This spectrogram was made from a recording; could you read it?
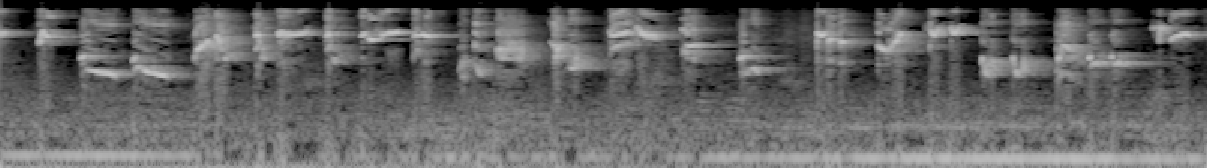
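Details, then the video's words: Orange-headed thrush singing energetically: dense bursts of bright whistled notes, slurred chirps and scratchy fragments in a long rolling sequence, very loud and fast, with a steady low-pitched hum in the background. "Suara Burung Anis Kembang Gacor Kicauan Roll Panjang Ngeplong Kencang"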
